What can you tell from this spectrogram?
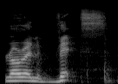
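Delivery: slow "Wits" said as "Vits"; correct name pronunciation. Shown as a demonstration. Host repeating the player's name for viewers, slow "Vits" for "Wits". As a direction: stretch out the name, "Wits" with a V and short i. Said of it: "My name is Florian Wits".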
